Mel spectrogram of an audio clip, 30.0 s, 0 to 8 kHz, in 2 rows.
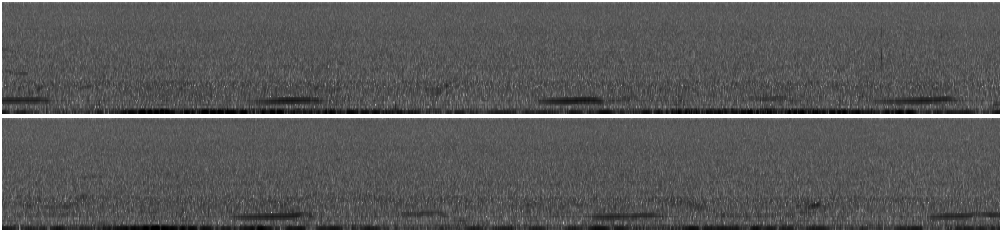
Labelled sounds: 0.1	0.4	humpback whale, 0.99 to 1.2 kHz

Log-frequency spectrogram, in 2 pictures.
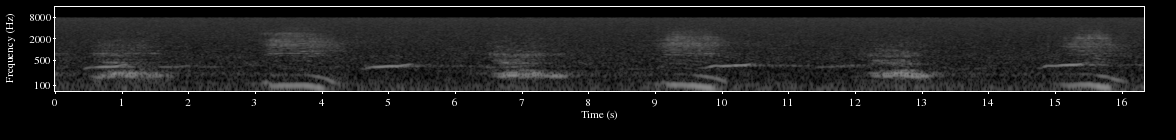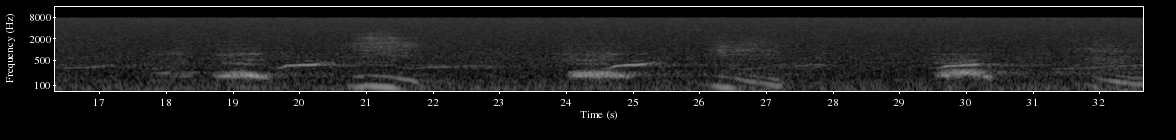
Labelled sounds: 3.3	3.7	humpback whale, 1.1 to 1.9 kHz
9.1	9.4	humpback whale, 1.3 to 1.6 kHz

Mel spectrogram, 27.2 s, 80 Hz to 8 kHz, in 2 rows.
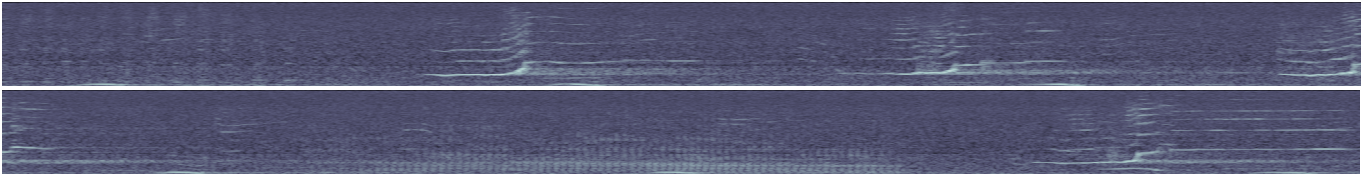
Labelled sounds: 1.6	1.9	humpback whale, 2.0 to 2.2 kHz
4.3	6.5	humpback whale, 0.83 to 6.4 kHz
8.8	10.6	humpback whale, 0.80 to 4.2 kHz
11.4	11.7	humpback whale, 2.4 to 2.6 kHz
12.7	14.1	humpback whale, 0.80 to 4.4 kHz
15.8	16.2	humpback whale, 1.7 to 2.4 kHz
17.6	17.9	humpback whale, 1.7 to 2.0 kHz
24.1	27.1	humpback whale, 0.80 to 5.0 kHz

